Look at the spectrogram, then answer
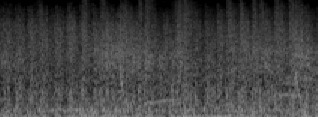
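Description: Dense machine gun and rifle fire rattles continuously through a Soviet infantry assault in the Graviteam Tactics: Mius Front wargame, loud and sustained with overlapping bursts and no pauses.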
